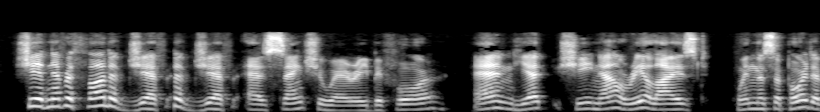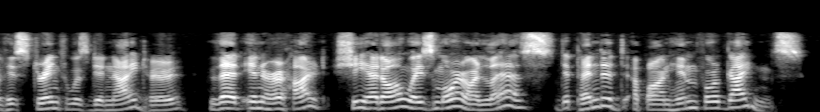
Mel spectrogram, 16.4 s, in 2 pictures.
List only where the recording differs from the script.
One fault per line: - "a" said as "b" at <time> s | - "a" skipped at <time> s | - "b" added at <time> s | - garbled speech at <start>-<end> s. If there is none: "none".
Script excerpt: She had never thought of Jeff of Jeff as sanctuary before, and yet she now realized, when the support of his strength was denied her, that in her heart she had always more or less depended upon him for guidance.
none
